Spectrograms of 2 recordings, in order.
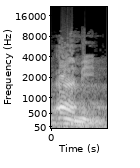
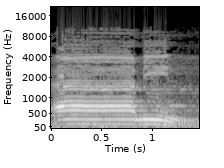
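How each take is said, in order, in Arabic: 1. تُقصَر الحركة الأولى فتُنطق قصيرة. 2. تُمَدّ الحركة الأولى فتُنطق طويلة. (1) "على وزن فعيل فتقول آمين، تقول آمين، هذا القصر" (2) "على وزن فاعيل تقول آمين بالمد"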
